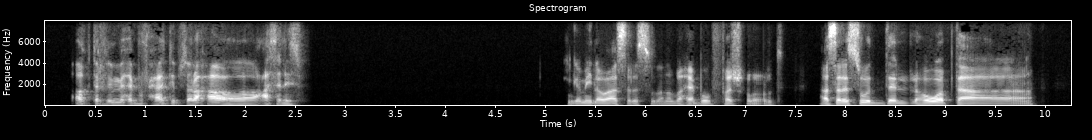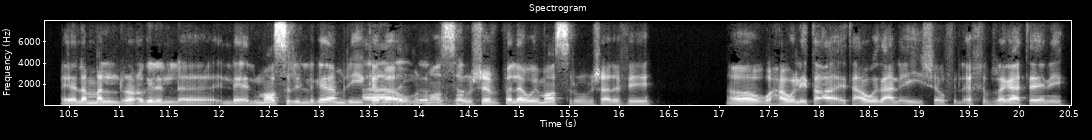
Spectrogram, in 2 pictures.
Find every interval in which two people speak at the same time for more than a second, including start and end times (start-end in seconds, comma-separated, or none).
13.4-14.7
